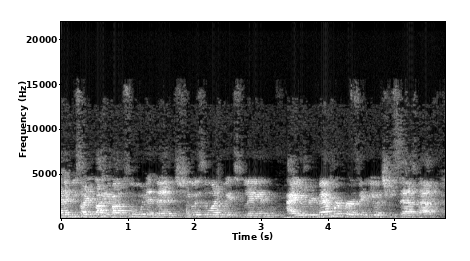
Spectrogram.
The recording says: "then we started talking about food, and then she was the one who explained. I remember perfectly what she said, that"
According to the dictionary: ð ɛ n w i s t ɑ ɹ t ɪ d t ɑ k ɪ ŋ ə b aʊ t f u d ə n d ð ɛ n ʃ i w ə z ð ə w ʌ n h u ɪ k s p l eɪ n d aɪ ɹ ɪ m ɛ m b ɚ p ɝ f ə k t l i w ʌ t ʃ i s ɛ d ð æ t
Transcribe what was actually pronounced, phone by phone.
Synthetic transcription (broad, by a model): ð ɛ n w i s t ɑ ɹ t ɪ d t ɑ k ɪ ŋ ə b aʊ t f u d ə n ð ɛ n ʃ i w ə z ð ə w ʌ n h u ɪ k s p l eɪ n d aɪ ɹ ɪ m ɛ m b ɚ p ɝ f ə k t l i w ʌ t ʃ i s ɛ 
